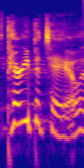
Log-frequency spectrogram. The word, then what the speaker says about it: peripateo: So this word walk here is a Greek word, and it means, it's peripateo is how you pronounce that lovely Greek word.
